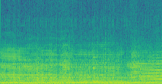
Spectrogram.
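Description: High school marching band playing its field show: loud, sustained chords that shift to new notes a few times.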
